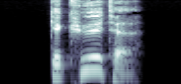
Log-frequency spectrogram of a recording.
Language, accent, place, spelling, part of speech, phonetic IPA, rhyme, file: German, Germany, Berlin, gekühlte, adjective, [ɡəˈkyːltə], -yːltə, De-gekühlte.ogg
- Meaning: inflection of gekühlt: 1. strong/mixed nominative/accusative feminine singular 2. strong nominative/accusative plural 3. weak nominative all-gender singular 4. weak accusative feminine/neuter singular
